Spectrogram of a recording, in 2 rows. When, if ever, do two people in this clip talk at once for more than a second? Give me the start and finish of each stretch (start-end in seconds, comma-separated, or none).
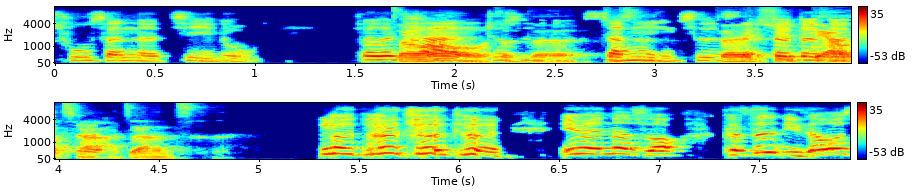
1.7-4.2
